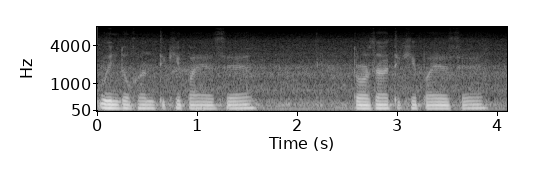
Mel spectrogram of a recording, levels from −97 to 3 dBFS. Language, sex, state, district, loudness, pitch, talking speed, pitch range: Nagamese, male, Nagaland, Kohima, -18 LUFS, 120 Hz, 130 wpm, 115-125 Hz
